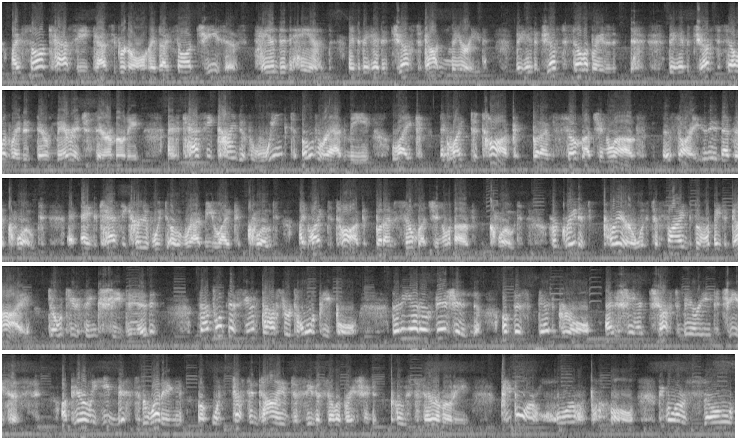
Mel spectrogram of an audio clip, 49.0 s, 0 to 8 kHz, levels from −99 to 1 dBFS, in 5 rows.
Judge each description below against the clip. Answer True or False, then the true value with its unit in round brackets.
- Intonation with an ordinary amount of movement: False (6.7 semitones)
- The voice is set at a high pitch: True (220 Hz)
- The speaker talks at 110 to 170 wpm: True (160 wpm)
